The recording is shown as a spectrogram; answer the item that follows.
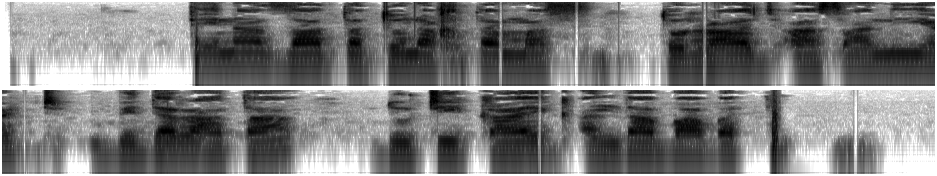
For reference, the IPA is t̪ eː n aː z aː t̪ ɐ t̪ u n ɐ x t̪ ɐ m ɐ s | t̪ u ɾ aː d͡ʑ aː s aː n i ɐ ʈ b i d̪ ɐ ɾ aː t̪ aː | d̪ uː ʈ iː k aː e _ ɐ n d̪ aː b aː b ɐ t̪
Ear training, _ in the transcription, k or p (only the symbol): k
